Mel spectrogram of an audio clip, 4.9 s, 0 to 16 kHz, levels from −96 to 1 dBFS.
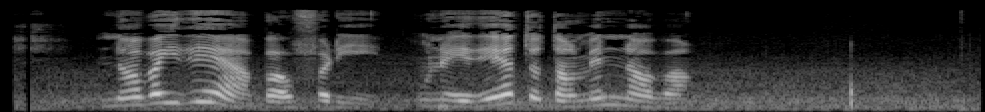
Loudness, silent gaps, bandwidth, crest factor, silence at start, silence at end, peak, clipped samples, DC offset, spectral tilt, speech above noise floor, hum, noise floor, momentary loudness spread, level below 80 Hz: -30 LUFS; none; 11.5 kHz; 22 dB; 0.15 s; 0.05 s; -12 dBFS; under 0.1%; under 0.1%; -2.5 dB/octave; 21 dB; none; -51 dBFS; 25 LU; -80 dBFS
